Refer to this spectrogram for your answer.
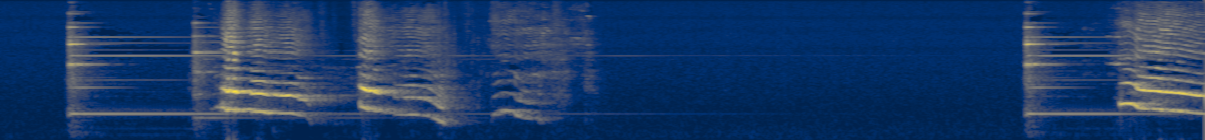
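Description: A doorbell rings with a steady bright tone, and a German Shepherd answers with a run of short, sliding howls that drop in pitch. The chime sounds again near the end, and the dog starts howling once more.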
